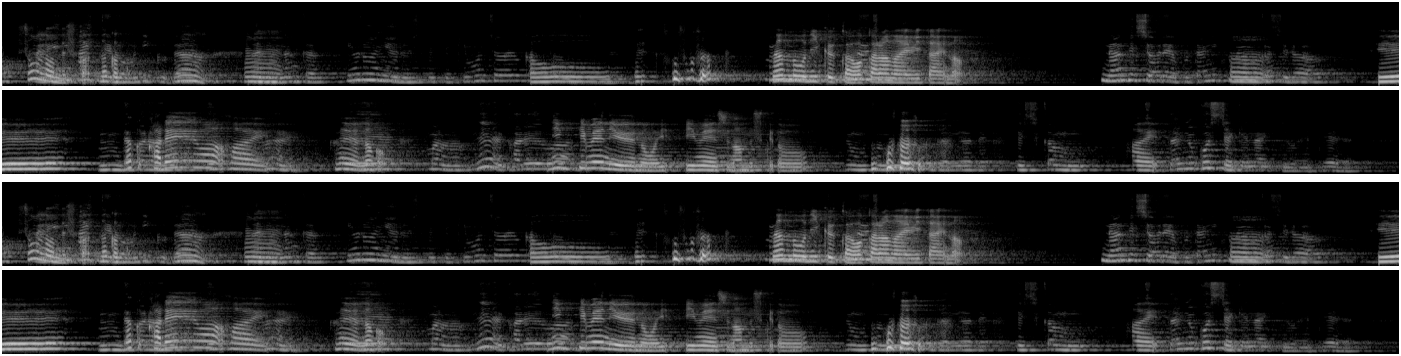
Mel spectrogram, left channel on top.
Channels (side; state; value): both; identical; correlation 1.00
